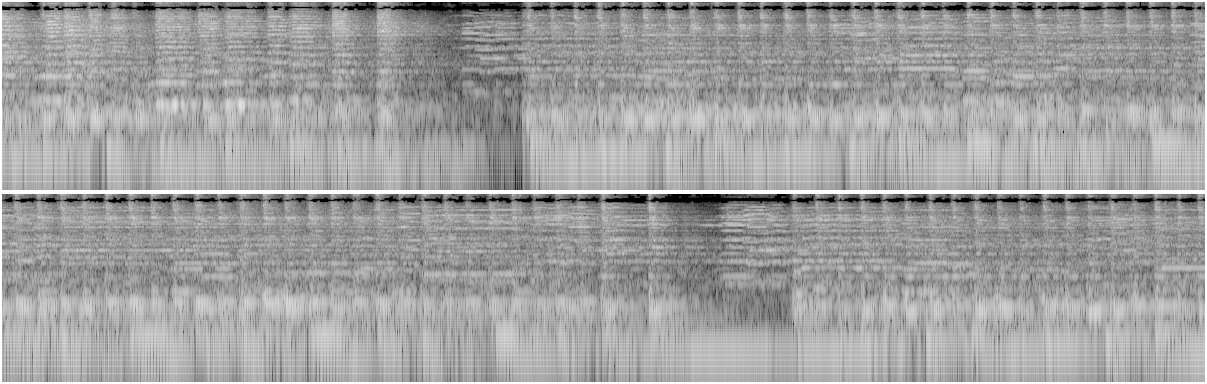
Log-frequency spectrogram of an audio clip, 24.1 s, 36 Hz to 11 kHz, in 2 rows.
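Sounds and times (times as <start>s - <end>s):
band playing dance music: 0.0s - 24.0s.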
